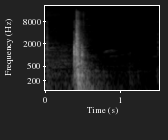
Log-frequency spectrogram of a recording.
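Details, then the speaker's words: Car door rattle fix after the door pocket was emptied of metal and plastic items: the door shuts properly with a single solid thud, then stays quiet with no buzz or loose rattle. No rattle remains. "अब देखो मैं बंद करना इसको ठीक से बंद नहीं हुआ था देखो कोई आवाज नहीं है"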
